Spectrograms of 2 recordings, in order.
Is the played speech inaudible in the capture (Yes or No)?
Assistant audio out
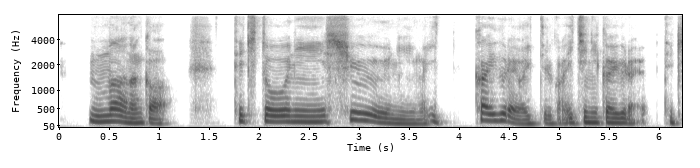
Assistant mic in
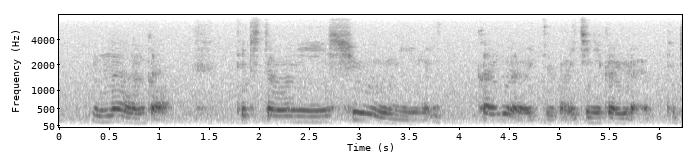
No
